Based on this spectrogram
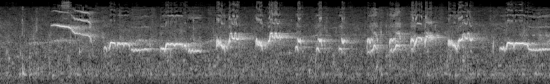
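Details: Orange-headed thrush (anis merah) singing in the rapid trotol style, used as a lure recording for training birds: loud, varied whistled phrases with rising and falling slurs, delivered in quick bursts almost without pause.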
